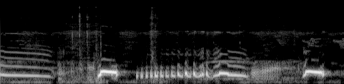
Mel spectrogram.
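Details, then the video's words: Turtle dove cooing as a lure for a rival unwilling to call: a trailing low note, a short bright note, then a quavering pulsed coo and another sharp note. "PANCINGAN BURUNG PUTER || COCOK UNTUK LAWAN YANG MALAS BUNYI"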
